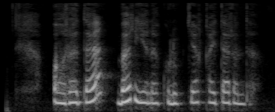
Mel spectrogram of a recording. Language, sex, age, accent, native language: Uzbek, female, 18-24, Navoiy, Uzbek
